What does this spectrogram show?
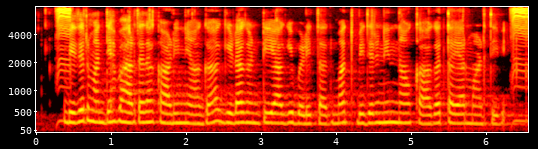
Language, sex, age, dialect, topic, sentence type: Kannada, female, 18-24, Northeastern, agriculture, statement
